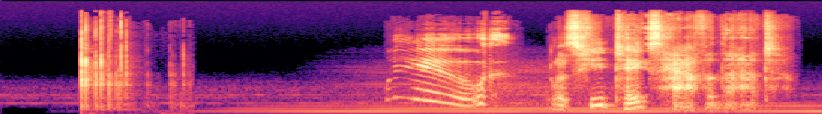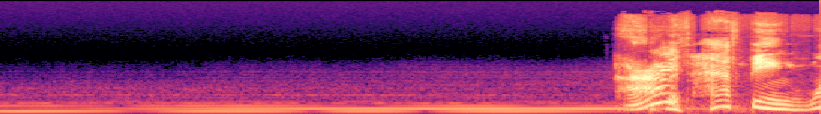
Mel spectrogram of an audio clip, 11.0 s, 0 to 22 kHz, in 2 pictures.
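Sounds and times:
dice clattering onto a hard tabletop: 0:00.6 - 0:01.3
speech: 0:02.6 - 0:05.2, 0:09.7 - 0:10.9.

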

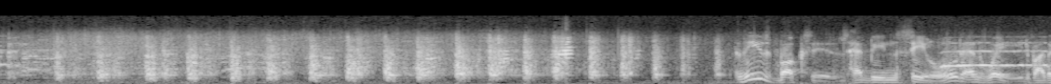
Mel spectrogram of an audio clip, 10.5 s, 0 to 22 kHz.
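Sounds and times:
train chugging along railway tracks: 0:00.0 - 0:10.5
speech: 0:07.7 - 0:10.5.

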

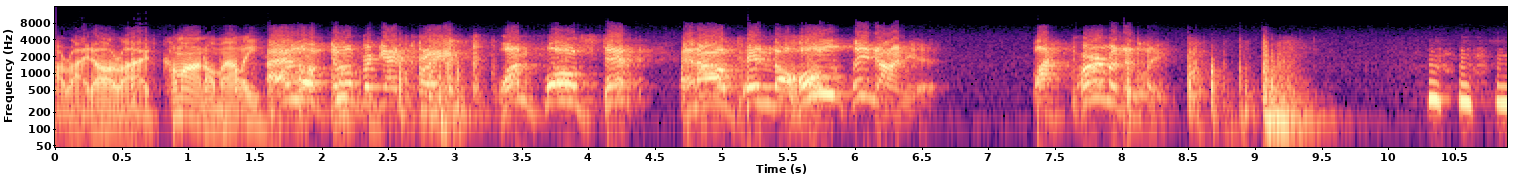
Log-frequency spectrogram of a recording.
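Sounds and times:
speech: 0:00.0 - 0:06.6, 0:07.3 - 0:08.7, 0:10.3 - 0:10.8
door slamming shut: 0:08.9 - 0:09.6.

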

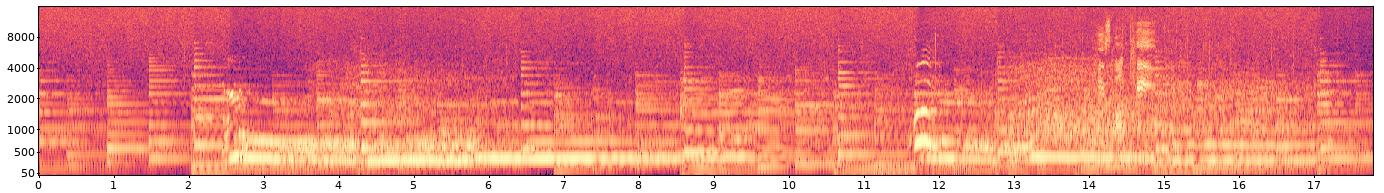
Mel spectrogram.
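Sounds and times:
piano chords played by a person: 0:00.0 - 0:17.7
golden retriever howling on key: 0:02.4 - 0:10.0, 0:11.6 - 0:17.7.

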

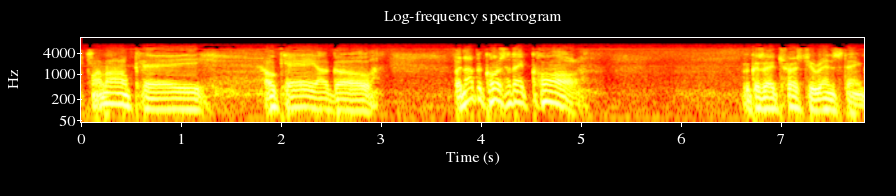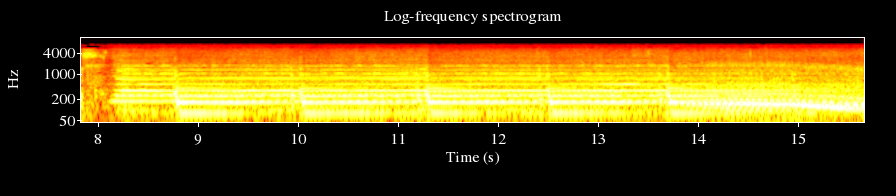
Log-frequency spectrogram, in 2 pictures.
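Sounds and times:
speech: 0:00.1 - 0:03.1, 0:03.7 - 0:05.2, 0:06.6 - 0:08.8
car engine humming while driving and being turned off: 0:08.1 - 0:15.6.

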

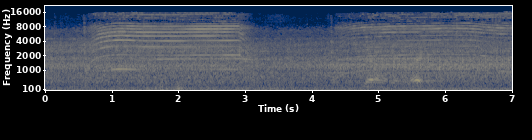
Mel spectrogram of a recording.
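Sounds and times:
dump truck bed raising with high hydraulic whine: 0:00.0 - 0:07.0
dump truck diesel engine rumbling: 0:00.0 - 0:07.0.

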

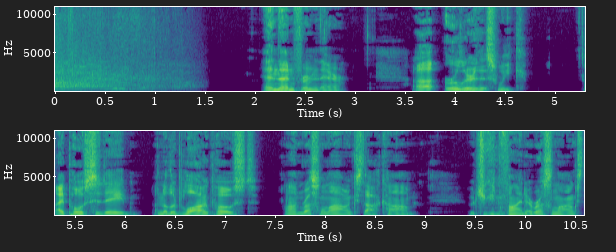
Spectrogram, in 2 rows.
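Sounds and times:
large wrestling crowd roaring and cheering: 0:00.0 - 0:01.4
speech: 0:02.1 - 0:03.0, 0:03.6 - 0:10.5.

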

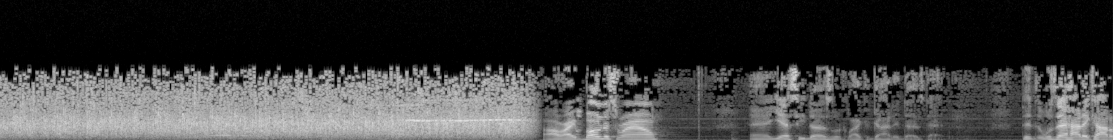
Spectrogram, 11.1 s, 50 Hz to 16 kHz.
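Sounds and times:
crowd applauding: 0:00.0 - 0:05.4
speech: 0:05.7 - 0:06.7, 0:07.5 - 0:09.6, 0:10.2 - 0:11.1.

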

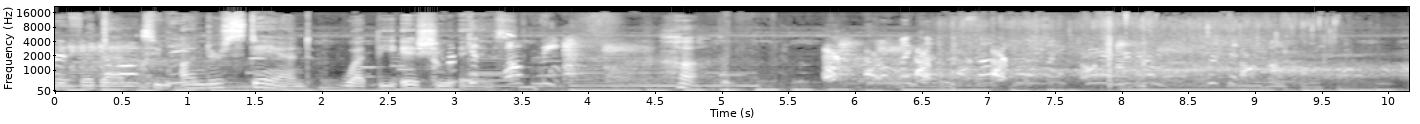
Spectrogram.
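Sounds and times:
speech: 0:00.1 - 0:05.2
lion dogs barking in short bursts: 0:05.8 - 0:09.4.

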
